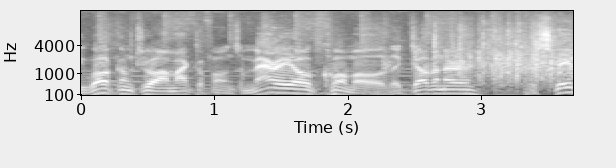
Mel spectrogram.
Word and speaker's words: Cuomo: It is somewhat intimidating as you launch an important new career to get your name butchered. It's CUOMO, for whatever that means to you.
